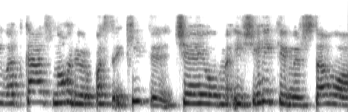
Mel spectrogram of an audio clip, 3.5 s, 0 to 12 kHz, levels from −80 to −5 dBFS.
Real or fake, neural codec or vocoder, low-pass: real; none; 7.2 kHz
